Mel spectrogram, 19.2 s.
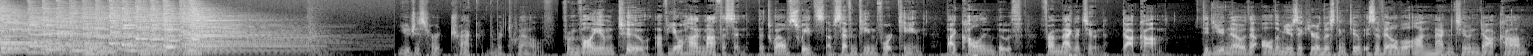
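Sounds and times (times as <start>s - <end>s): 
courante from a suite in G minor: 0.0s - 4.3s
person speaking: 5.0s - 19.1s.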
